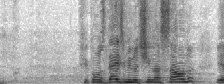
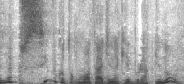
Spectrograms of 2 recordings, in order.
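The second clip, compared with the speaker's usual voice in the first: soft fast muttering to himself; 6 semitones lower, 7 dB quieter, faster than usual. Retold or imitated. Inner voice of disbelief.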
